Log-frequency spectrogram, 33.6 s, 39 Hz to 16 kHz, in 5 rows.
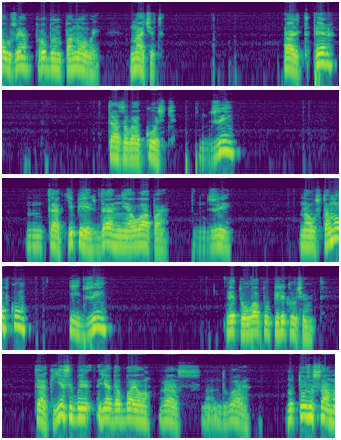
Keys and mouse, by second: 3.1-4.3 drag, 6.2 alt+r, 8.4-9.4 drag, 10.3 g, 15.3 click, 17.3 g, 22.0 g, 25.2 r.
